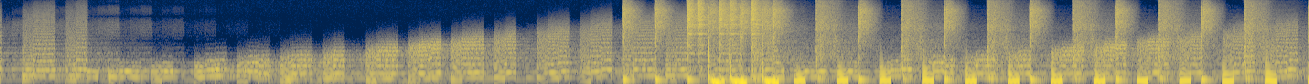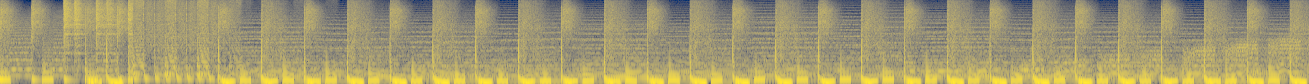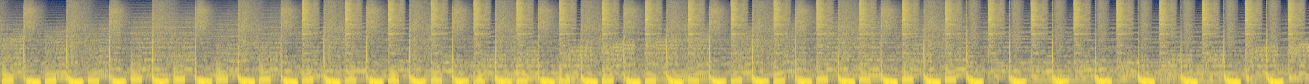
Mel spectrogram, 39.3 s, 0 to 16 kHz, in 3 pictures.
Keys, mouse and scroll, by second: 1.0 ctrl+x, 2.9 click, 3.9-6.2 typing, 7.1 click, 8.4 click, 9.1 Return, 11.9 ctrl+v, 14.1 click, 25.0-26.7 drag.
